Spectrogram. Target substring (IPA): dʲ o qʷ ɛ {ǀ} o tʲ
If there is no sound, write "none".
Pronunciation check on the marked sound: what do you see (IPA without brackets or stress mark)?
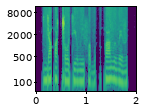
ǀ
